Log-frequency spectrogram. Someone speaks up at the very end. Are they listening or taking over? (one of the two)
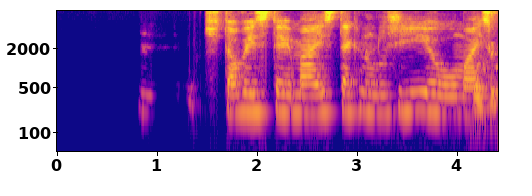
taking over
